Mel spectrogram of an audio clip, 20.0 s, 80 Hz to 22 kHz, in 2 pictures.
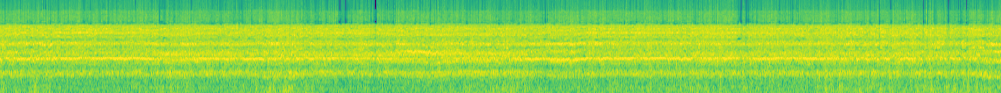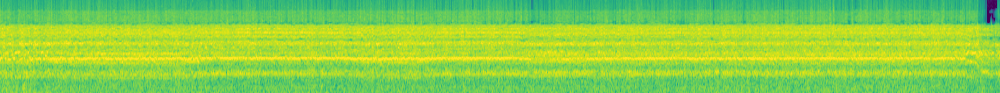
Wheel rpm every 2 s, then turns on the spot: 230, 230, 230, 230, 230, 210, 220, 220, 230, 200.
none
